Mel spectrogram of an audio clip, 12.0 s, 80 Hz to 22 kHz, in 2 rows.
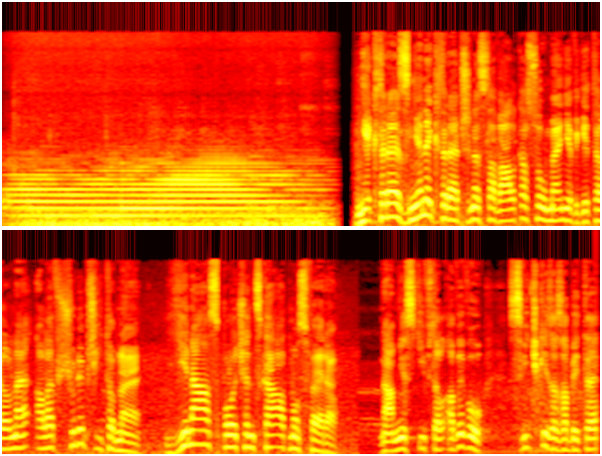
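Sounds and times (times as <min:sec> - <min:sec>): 
buzzing engine drone: 0:00.0 - 0:03.4
speech: 0:03.6 - 0:11.9.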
